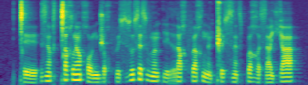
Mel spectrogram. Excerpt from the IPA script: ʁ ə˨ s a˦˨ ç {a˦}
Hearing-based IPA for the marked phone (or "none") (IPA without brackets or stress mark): a˦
